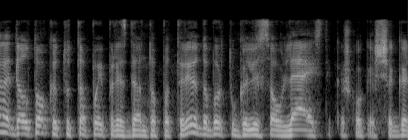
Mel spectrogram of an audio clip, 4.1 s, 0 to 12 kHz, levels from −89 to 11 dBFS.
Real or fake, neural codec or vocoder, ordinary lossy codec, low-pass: real; none; MP3, 64 kbps; 7.2 kHz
